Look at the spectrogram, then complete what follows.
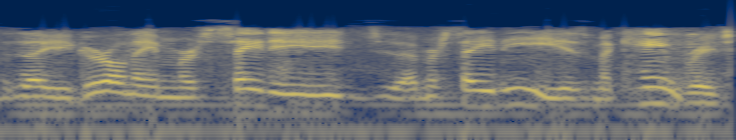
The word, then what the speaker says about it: Mercedes: name the girl named Mercedes Mercedes mccambridge has the same name but she pronounces it differently let's see here's his Mercedes Mercedes like in the Ben's car huh that's right you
